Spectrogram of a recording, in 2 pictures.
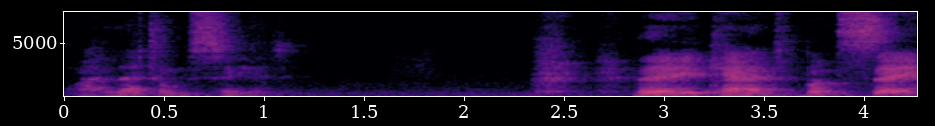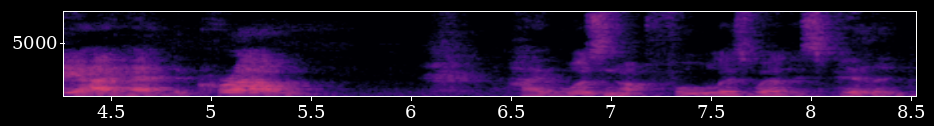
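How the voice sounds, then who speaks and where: A man's voice: a little high, slow pace, pauses often, fairly bright tone. A man playing a scheming, gloating hunchbacked royal usurper in theatrical Shakespearean stage declamation. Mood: defiant. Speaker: stage actor. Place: theater stage before an audience. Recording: distant mic in echoey theater, hiss.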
